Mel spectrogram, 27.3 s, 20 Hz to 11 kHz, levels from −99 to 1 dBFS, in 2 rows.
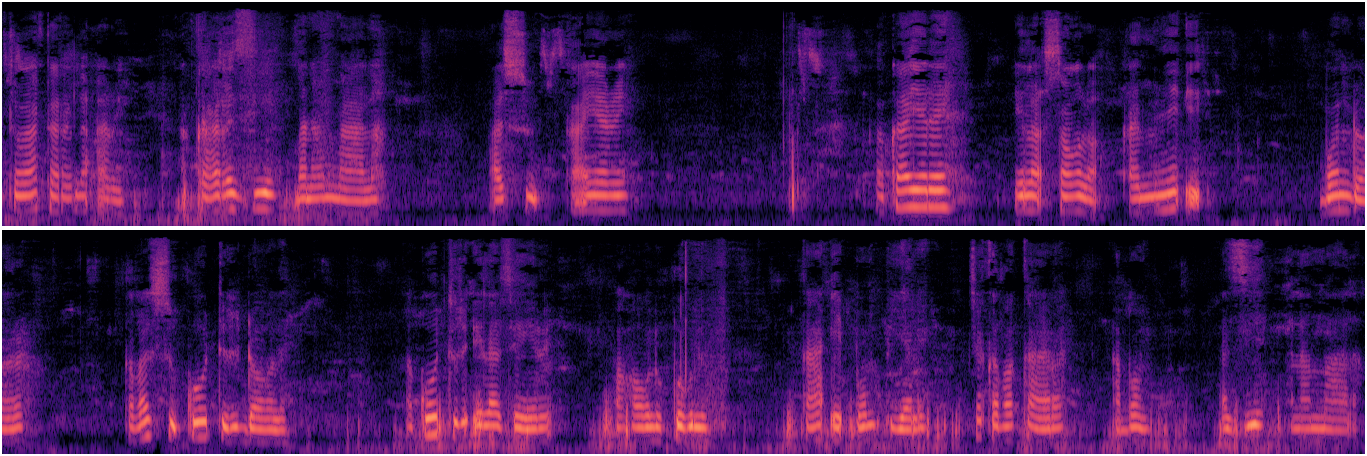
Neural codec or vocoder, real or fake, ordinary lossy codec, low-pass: codec, 44.1 kHz, 7.8 kbps, Pupu-Codec; fake; MP3, 48 kbps; 9.9 kHz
